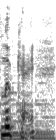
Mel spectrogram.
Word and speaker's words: Lütke: I always get his name wrong, but it's Lütke.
